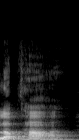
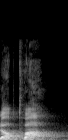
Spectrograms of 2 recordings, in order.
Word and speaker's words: लब्ध्वा: जिस अवस्था में जोगी पहुंचने का बाद ज्वंग लब्धा लब्धवा लब्धा नहीं उच्चारण है यंग लब्धवा च्वापरम लाभम मन्नते नाधिकम तथा यस्मिन स्थितो न दुखेन गुरु नापि विचलते।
